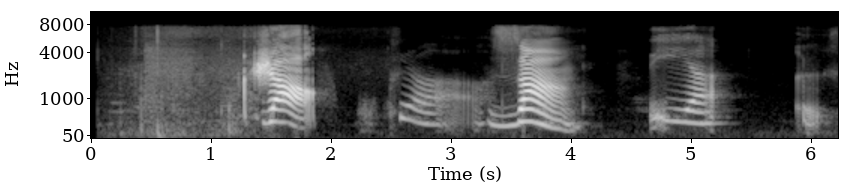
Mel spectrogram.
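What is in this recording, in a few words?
"rang4", Mandarin Chinese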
